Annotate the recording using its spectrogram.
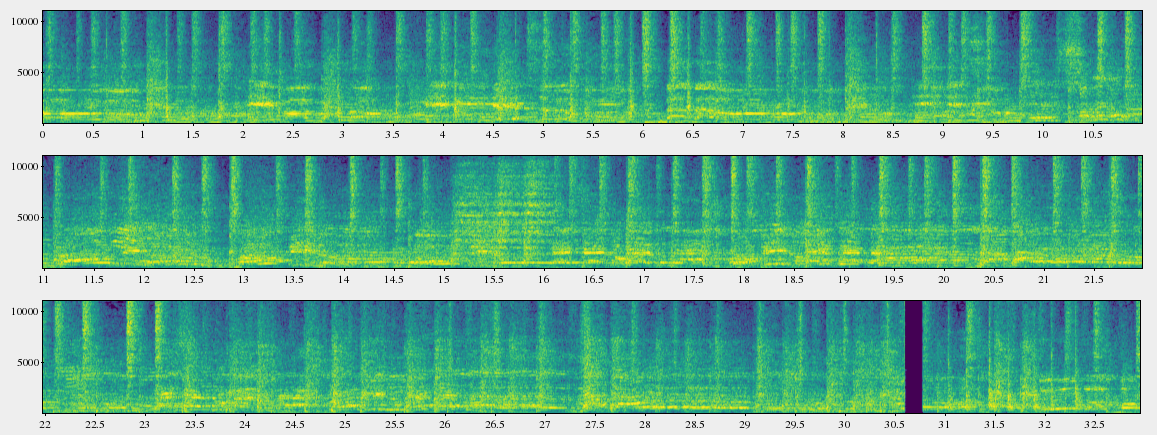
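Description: Live band music with a man singing into a microphone over a drum kit and cymbals, with a steady beat.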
